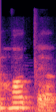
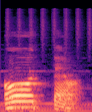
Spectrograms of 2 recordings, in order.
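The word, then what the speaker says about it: hôtel: tidak diucapkan jadi seperti Hotel ini bukan dibaca Hotel tapi dibaca Otel karena huruf H tidak disebutkan atau tidak diucapkan maka yang keluar pengucapannya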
